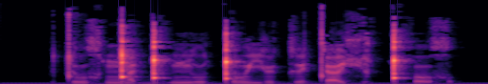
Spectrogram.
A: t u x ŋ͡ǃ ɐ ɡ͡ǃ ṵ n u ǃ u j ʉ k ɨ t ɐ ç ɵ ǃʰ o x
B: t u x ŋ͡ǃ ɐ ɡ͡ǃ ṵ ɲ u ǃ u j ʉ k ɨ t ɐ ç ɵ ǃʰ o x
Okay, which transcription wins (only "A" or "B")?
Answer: B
